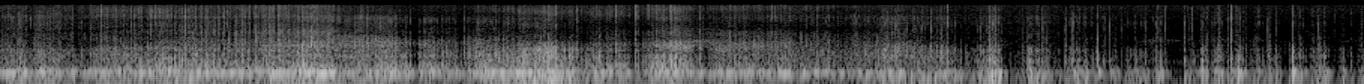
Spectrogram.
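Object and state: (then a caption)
Foam microphone windscreen being scratched. Long nails and fingertips scratch and rub a black foam windscreen on a studio microphone. The result is a dense, muffled, low scratching rustle with a steady low tone running underneath. Toward the end it breaks into sharper, separate scrapes.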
